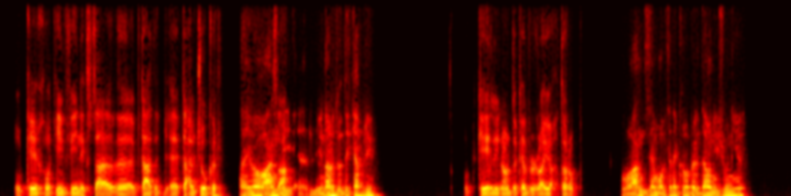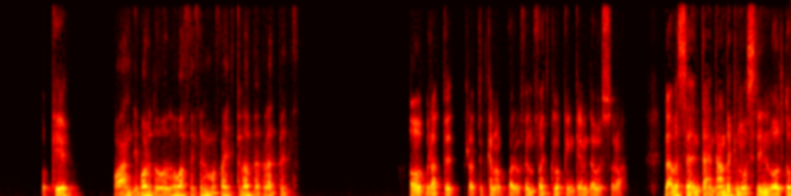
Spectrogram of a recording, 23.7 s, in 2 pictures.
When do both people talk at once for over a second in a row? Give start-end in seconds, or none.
none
